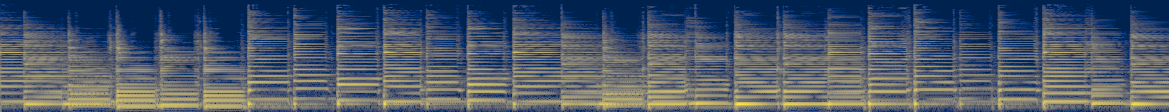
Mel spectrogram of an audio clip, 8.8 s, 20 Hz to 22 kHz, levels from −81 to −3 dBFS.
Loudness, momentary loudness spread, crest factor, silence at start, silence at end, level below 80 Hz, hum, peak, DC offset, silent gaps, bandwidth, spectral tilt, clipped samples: -18 LUFS; 5 LU; 16 dB; 0 s; 0 s; -60 dBFS; none; 0 dBFS; under 0.1%; none; 19 kHz; -4 dB/octave; under 0.1%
